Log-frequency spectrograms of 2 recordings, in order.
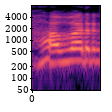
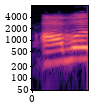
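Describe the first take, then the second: First: The word starts with an audible h sound. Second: The word starts directly with a vowel. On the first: The speaker calls it wrong. "हवर नहीं होता है" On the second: The speaker calls it right. "आवर होता है"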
